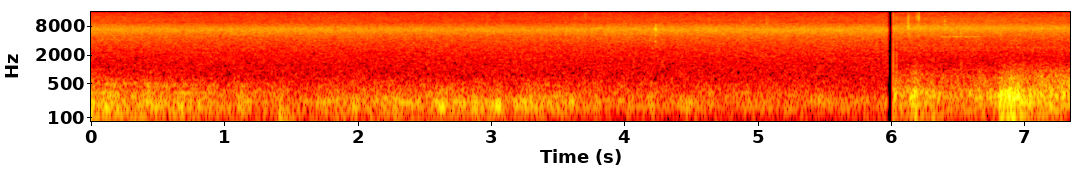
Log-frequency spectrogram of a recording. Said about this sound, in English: Storming again. I think worse than last time.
